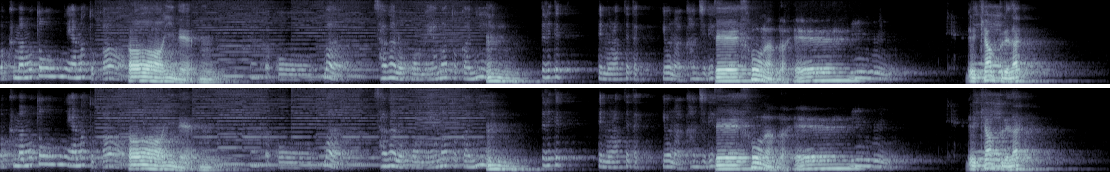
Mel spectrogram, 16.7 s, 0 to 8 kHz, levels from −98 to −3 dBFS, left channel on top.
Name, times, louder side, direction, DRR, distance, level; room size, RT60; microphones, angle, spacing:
voice 1, 0.0-2.0 3.8-5.2 5.6-7.5 8.1-8.5 9.0-9.6 9.9-11.2 12.7-13.4 14.6-15.0, left 1 dB, 20° left, 5 dB, 2.1 m, -36 dB
sound 1, 1.4-7.2, right 2 dB, 25° right, 4.7 m, -46 dB
voice 2, 1.9-3.3 7.3-7.9 10.7-12.9 14.5-15.3, left 2 dB, 70° left, 8 dB, 1.6 m, -26 dB
24.5 x 22.0 x 7.7 m, 1.4 s
head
